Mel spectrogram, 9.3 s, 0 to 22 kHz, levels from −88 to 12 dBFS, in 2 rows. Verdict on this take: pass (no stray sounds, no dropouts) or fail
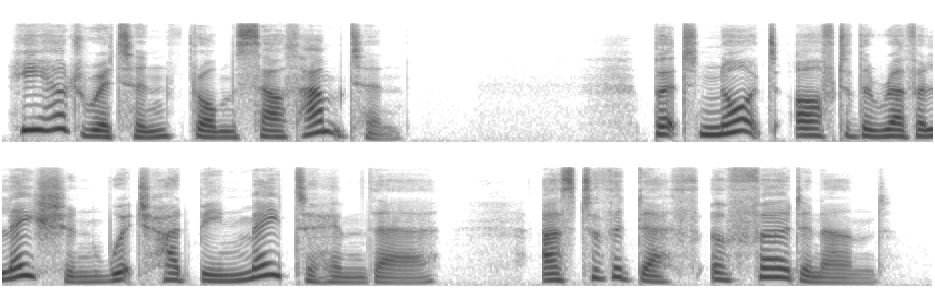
pass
